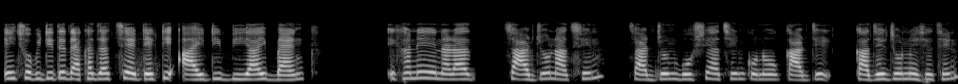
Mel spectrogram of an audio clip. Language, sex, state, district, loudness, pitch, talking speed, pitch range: Bengali, female, West Bengal, Jhargram, -20 LUFS, 250 Hz, 145 wpm, 235-265 Hz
